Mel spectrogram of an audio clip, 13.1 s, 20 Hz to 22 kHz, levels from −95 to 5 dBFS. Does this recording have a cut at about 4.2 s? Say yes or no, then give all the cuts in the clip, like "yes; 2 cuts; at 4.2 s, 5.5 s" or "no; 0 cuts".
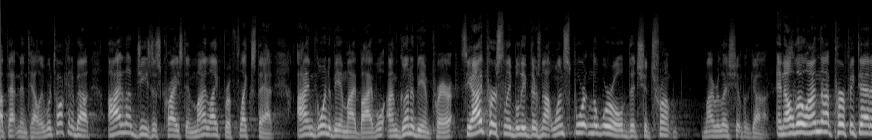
no; 2 cuts; at 6.8 s, 11.5 s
